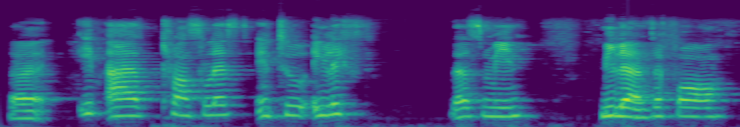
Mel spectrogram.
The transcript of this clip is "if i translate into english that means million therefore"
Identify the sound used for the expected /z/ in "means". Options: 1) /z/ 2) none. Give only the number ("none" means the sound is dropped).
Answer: 2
